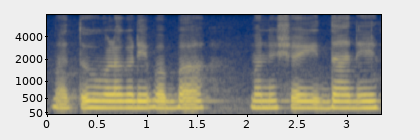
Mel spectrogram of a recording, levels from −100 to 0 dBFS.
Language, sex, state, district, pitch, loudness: Kannada, female, Karnataka, Bidar, 195 Hz, -15 LUFS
